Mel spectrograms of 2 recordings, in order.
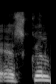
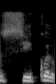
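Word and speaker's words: SQL: आपको कंफ्यूज नहीं होना, वो एसक्यूएल का ही वो करेक्ट प्रोनाउंसिएशन है. हम लोग इंडिया में से एसक्यूएल बोलते हैं, बट इसका जो ऑफिशियल डॉक्यूमेंटेशन है वो कहते हैं कि आप इसे सीक्वल बोलिए, राइट.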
